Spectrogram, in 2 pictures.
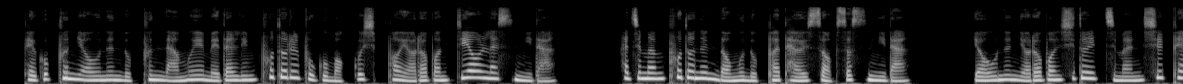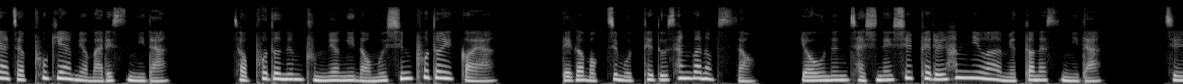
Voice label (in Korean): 배고픈 여우 이야기 여자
